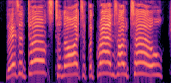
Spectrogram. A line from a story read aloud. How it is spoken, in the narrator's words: he shouted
